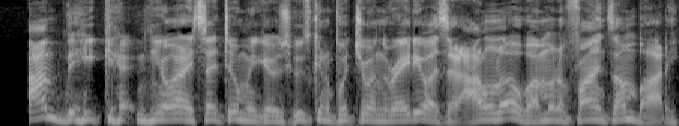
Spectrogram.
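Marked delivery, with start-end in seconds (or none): none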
